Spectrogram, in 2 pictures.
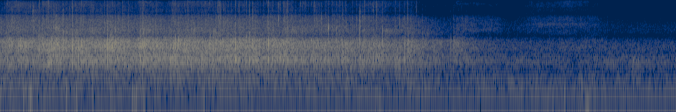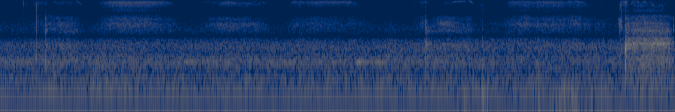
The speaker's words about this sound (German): Mach mal einen Applaus.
